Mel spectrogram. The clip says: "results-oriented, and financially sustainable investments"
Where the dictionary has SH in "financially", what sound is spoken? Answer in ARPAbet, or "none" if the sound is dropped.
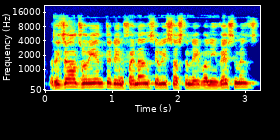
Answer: S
